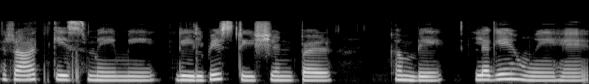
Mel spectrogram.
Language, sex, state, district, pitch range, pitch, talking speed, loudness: Hindi, female, Uttar Pradesh, Jyotiba Phule Nagar, 190-215 Hz, 200 Hz, 110 wpm, -15 LUFS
